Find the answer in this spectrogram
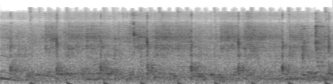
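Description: Milking machine running on dairy cows: the pulsators give a steady, even rhythm of short pulses, several a second, over the steady hum of the vacuum line, with faint clicks between.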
